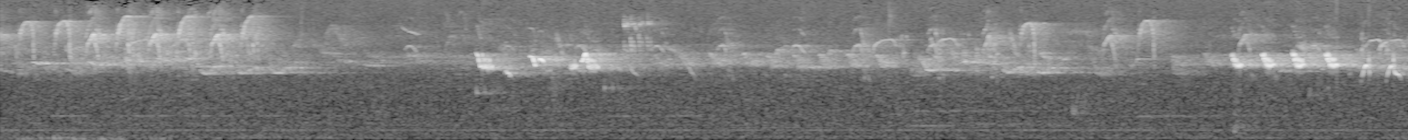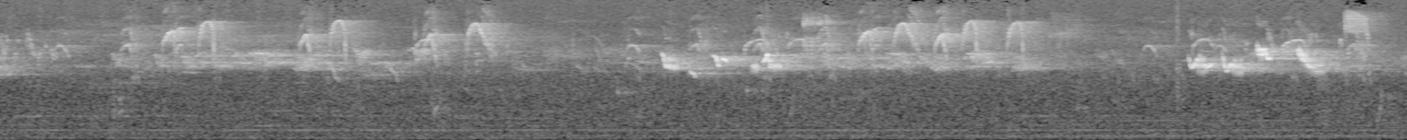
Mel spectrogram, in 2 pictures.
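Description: Birds chirping and twittering, with louder bursts of rapid chirps about every seven or eight seconds.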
